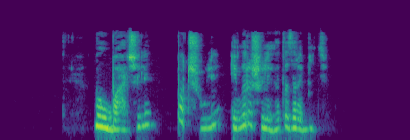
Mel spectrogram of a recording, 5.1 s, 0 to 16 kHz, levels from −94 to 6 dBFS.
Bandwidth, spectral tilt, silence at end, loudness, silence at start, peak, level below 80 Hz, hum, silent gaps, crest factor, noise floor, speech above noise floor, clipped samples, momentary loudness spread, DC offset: 7.8 kHz; -3.5 dB/octave; 1.05 s; -19 LUFS; 1.2 s; -2 dBFS; -62 dBFS; none; none; 20 dB; under -90 dBFS; over 71 dB; under 0.1%; 17 LU; under 0.1%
